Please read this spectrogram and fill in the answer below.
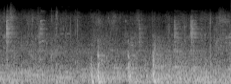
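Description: Steady sports-hall background noise with a few short knocks, about one second in and again near the end, from two kickboxers exchanging gloved blows and moving on the ring canvas.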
